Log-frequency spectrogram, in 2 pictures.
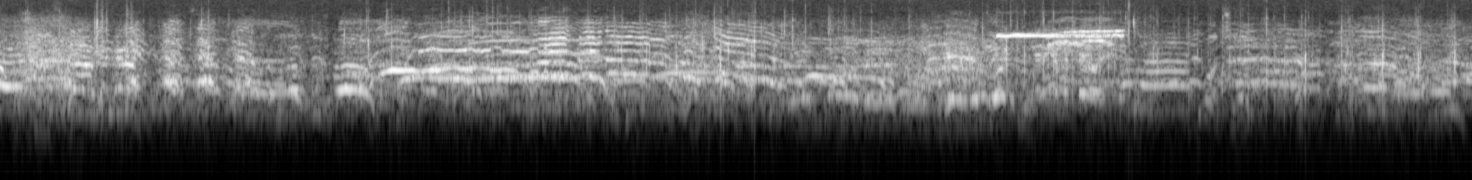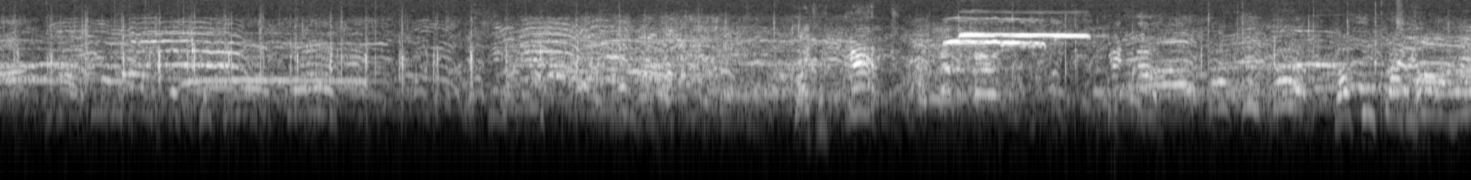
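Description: A crowd of spectators talks and cheers close by.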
